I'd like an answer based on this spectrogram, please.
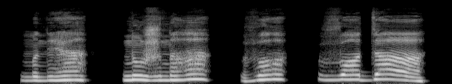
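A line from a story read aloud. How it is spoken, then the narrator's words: Groaning. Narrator (Russian): простонала Мариса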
